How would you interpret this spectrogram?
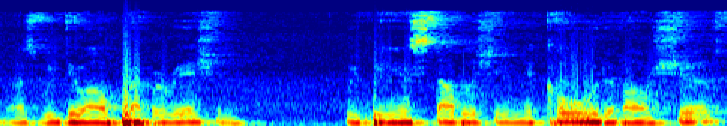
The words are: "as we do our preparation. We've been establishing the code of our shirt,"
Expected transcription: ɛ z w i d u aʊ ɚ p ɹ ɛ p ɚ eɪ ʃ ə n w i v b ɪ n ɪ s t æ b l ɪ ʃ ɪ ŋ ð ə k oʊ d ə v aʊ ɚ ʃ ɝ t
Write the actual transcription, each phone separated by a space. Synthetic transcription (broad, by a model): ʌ z w i d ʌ aʊ ɚ p ɹ ɛ p ɚ eɪ ʃ ə n w i v b ɪ n ɪ s t æ b l ɪ ʃ ɪ ŋ ð ə k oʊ d ə v aʊ ɚ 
